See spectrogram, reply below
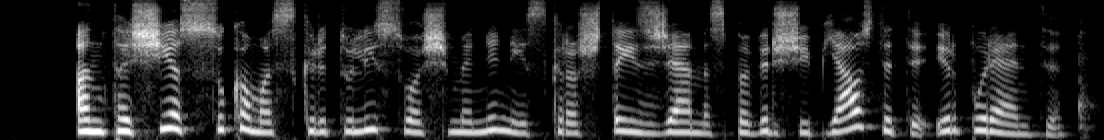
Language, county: Lithuanian, Šiauliai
